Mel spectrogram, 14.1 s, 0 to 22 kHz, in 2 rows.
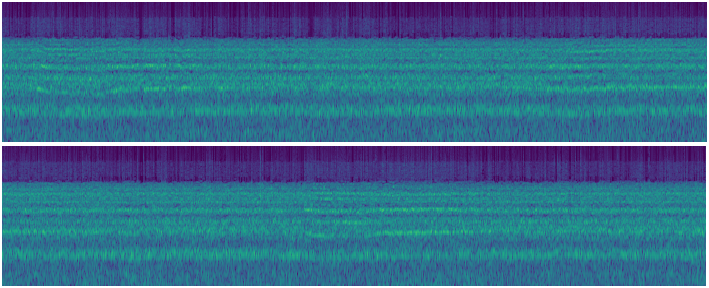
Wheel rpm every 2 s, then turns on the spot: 220, 230, 230, 230, 230, 220, 230.
none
